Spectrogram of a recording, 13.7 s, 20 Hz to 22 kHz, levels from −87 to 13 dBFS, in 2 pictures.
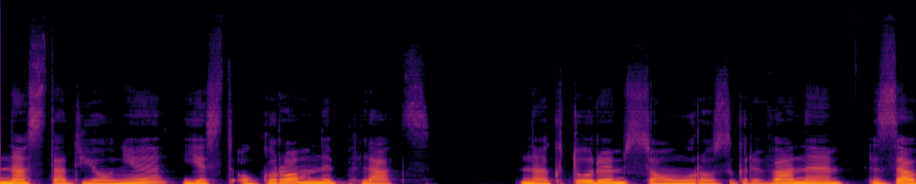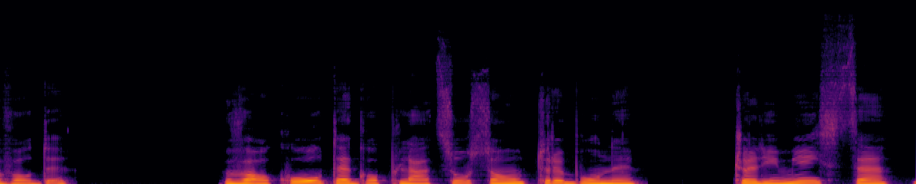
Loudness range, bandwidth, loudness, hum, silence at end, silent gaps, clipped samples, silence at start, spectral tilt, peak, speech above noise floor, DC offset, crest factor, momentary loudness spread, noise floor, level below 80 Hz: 3 LU; 11 kHz; -19 LUFS; none; 0.25 s; none; under 0.1%; 0 s; -9 dB/octave; -4 dBFS; over 72 dB; under 0.1%; 14 dB; 10 LU; under -90 dBFS; -52 dBFS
